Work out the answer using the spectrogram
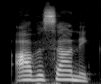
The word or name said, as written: आवसानिक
